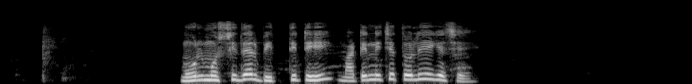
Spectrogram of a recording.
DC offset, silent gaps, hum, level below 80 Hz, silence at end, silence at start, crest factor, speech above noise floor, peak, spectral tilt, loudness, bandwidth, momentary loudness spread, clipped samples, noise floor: under 0.1%; none; none; -58 dBFS; 2.2 s; 1.8 s; 16 dB; over 75 dB; -2 dBFS; -6.5 dB/octave; -16 LUFS; 7.8 kHz; 7 LU; under 0.1%; under -90 dBFS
